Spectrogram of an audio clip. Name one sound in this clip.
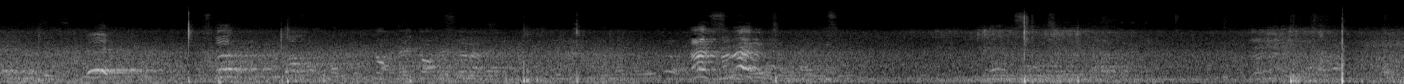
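Young men shout to each other across a pitch outdoors.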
